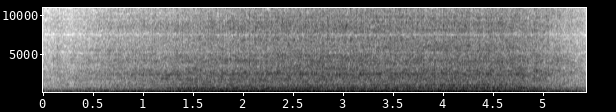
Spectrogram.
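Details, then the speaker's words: V8-swapped Mercedes 240D with six-speed, idling after the fuel feed and return lines were replaced with -8 AN hose: deep, steady, even V8 idle with no misses. No fuel smell; owner suspects a missing throttle position sensor signal. "well, I don't smell any fuel so that's a good sign I really have to plug the laptop back into this I don't think it's getting a throttle position sensor signal. sure sounds good! so far so good."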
